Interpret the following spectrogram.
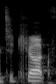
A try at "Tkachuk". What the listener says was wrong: It's not. It's Kachuk. You don't say the T.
